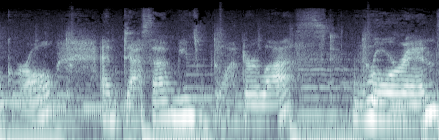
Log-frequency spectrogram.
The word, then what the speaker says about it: Roren: It just has that like power, but it's like Roren, like with the Ren ending, just makes it soft and sweet.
